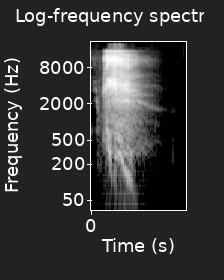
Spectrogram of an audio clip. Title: cold sneeze compilation (m)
